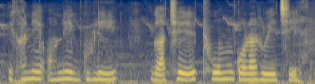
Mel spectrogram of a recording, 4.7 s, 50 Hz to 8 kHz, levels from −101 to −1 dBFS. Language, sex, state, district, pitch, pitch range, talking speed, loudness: Bengali, female, West Bengal, Alipurduar, 225 Hz, 215-240 Hz, 75 wpm, -19 LUFS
